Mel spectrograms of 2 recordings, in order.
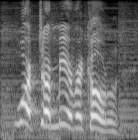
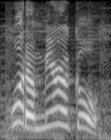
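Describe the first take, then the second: First: It is said in a put-on old man's voice. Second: It is said in the speaker's natural voice.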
